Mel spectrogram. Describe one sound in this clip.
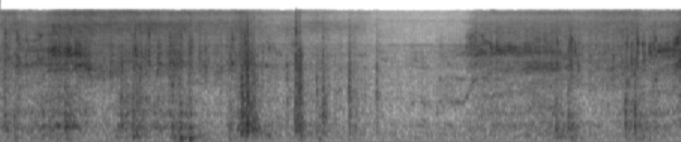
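Plastic wheels of a radio-controlled truck thump on a wooden ramp.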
